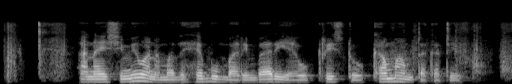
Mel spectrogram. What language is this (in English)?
Swahili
